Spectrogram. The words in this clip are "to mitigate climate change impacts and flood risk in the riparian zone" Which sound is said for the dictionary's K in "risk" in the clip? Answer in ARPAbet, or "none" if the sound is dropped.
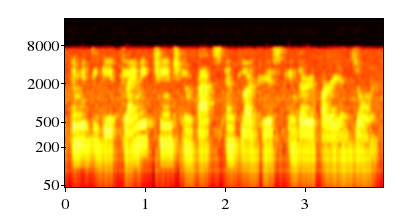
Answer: K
